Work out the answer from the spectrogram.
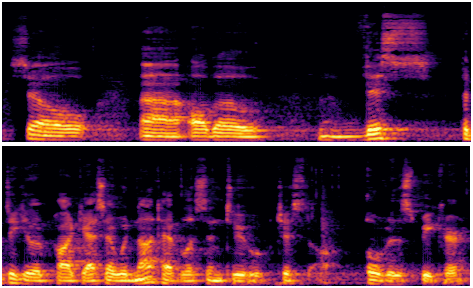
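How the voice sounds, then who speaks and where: A man's voice: low-pitched, steady tone, a little slow, a little mellow. A man co-hosting a podcast in casual chat, with a dry, matter-of-fact way of talking. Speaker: podcast co-host. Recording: echoey room.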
